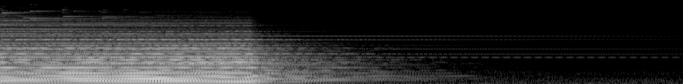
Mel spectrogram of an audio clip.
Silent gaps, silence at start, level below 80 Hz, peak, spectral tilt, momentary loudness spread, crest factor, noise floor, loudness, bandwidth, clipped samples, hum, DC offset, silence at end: none; 0 s; -34 dBFS; -2 dBFS; -6.5 dB/octave; 21 LU; 18 dB; -59 dBFS; -15 LUFS; 14 kHz; under 0.1%; none; under 0.1%; 3.35 s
